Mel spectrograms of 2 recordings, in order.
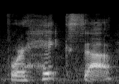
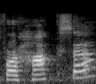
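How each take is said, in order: First: The stressed vowel sounds like 'hey'. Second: The stressed vowel sounds like 'ha'. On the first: "instead of ha, a more of a hey sound" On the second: "which I have heard her pronounce as for Hoxa"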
